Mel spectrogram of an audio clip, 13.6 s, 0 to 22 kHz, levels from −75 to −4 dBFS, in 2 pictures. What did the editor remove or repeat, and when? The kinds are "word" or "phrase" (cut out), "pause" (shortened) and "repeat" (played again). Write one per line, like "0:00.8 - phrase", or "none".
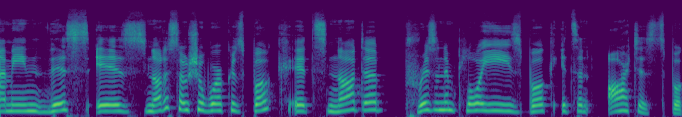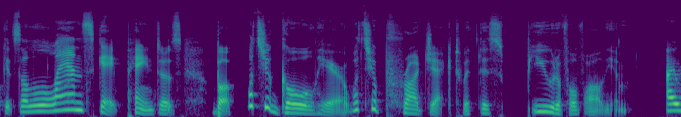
0:09.2 - pause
